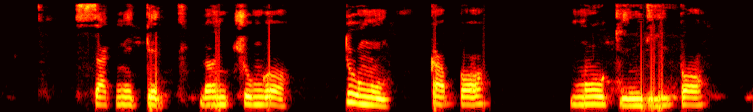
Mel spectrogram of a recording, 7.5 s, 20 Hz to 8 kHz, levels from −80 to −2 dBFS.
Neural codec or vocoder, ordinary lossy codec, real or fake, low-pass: vocoder, 44.1 kHz, 80 mel bands, Vocos; MP3, 64 kbps; fake; 7.2 kHz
